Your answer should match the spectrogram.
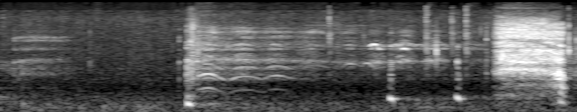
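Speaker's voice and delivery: real drawn-out laugh. Real, not acted. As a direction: laugh at your own silly quote. Amused at her own quote.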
